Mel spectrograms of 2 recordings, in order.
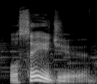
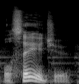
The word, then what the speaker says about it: Boseiju: Boseiju. Boseiju. This is another one where the center sound is kind of stressed because of the long vowel.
